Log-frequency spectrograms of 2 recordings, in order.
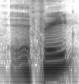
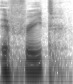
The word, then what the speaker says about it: Ifrit: is it pronounced Ifrit? – I believe so.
